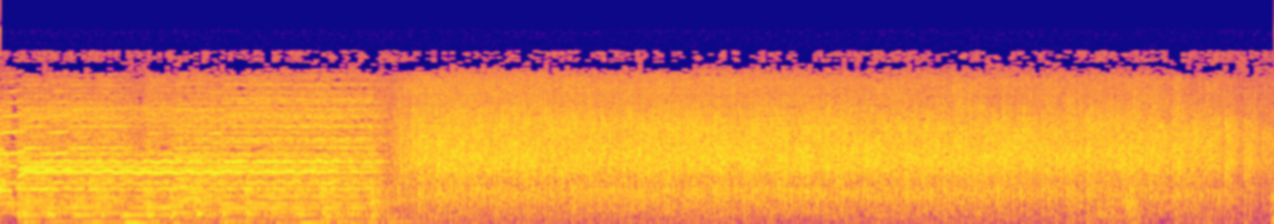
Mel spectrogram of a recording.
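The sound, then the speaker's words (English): Heavy rain pours down in a steady, dense hiss that continues unbroken after a few seconds of music fade out, loud with no voices; the rain has been falling on a town for three hours and is growing harder. “Three hours I've been standing here, and it's raining harder than ever.”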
